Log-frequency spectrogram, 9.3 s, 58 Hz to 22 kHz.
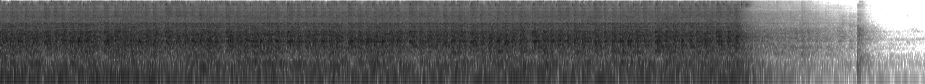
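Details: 403 ci 6.0L stroker LS with Scat rods, first fire after a crank sensor harness extension was made: loud, ragged, stumbling run at about three beats per second, then shutdown. One cylinder is dead, its valve not opening.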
